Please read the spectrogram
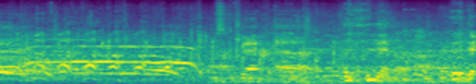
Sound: audience cheering

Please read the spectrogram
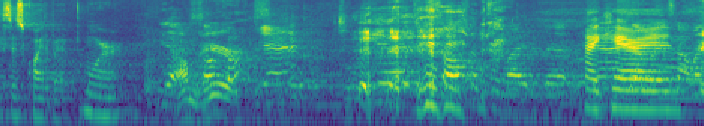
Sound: coughs

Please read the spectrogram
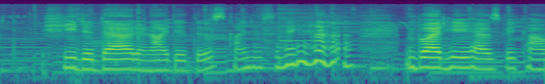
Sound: laughs

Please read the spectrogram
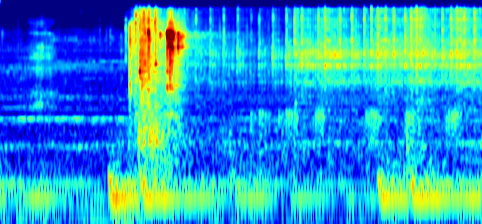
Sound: whispers; chainsaw motor starting

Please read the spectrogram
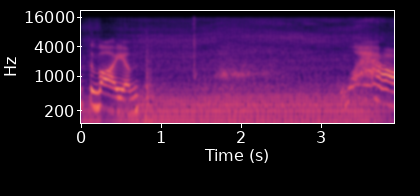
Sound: speakers rumbling

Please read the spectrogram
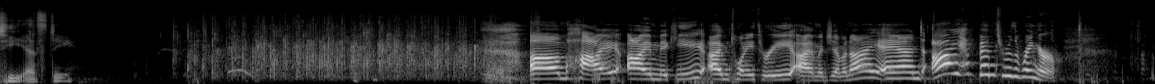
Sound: applause

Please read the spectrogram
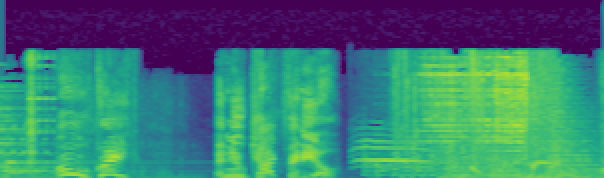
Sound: cat meows; tablet whirring

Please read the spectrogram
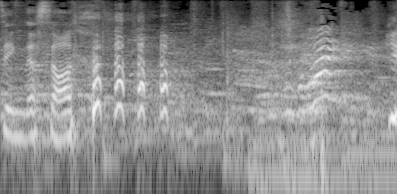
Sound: laughs

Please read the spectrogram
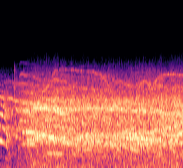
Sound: crowd cheers

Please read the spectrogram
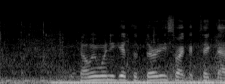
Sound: boat engine running

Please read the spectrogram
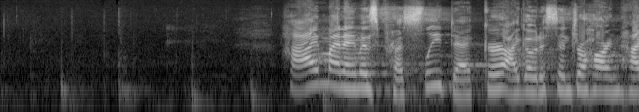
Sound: none

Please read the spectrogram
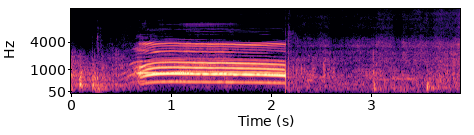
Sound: everyone cheers

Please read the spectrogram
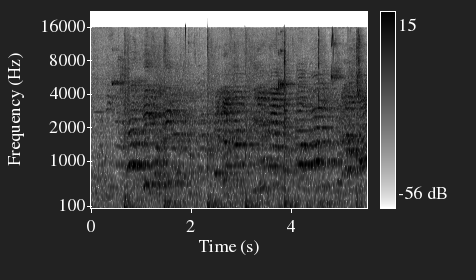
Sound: whistle tweeting; people shouting in the crowd

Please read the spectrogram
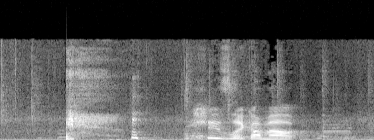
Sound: laughing

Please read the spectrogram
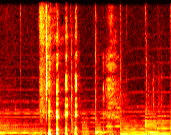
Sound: laughter

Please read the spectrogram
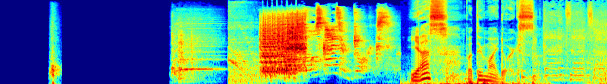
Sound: vex noises

